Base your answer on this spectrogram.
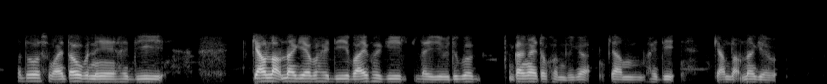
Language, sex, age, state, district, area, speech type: Manipuri, male, 18-30, Manipur, Churachandpur, rural, conversation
